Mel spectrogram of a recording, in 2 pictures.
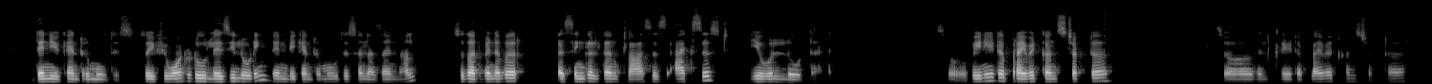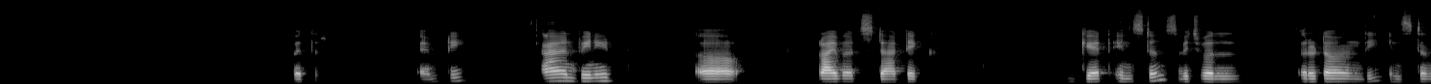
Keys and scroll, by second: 9.9 Return, 13.9 Return, 14.4 super+z, 16.4 super+z, 20.7 Return.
